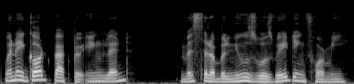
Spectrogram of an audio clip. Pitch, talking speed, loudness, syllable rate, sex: 150 Hz, 205 wpm, -18 LUFS, 5.7 syllables/s, male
